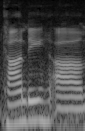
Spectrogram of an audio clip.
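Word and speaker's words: Conodoguinet: But nevertheless, what we're going to do is we are going to start here at the Condiguinet, I believe it's pronounced, or the Condi, some people say.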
